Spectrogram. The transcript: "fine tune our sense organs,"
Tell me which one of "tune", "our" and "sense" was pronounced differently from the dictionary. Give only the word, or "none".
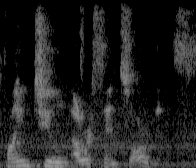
tune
